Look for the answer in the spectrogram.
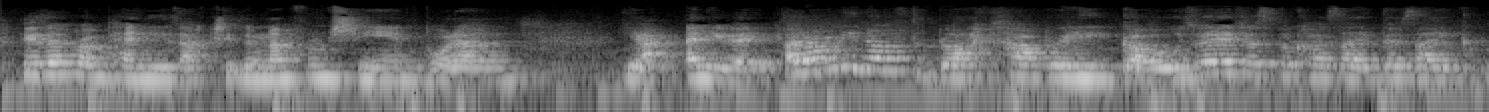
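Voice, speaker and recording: A woman's voice: on the high side, gravelly, recorded from a distance. A young woman with an Irish accent, chatting casually through a clothing try-on haul. She rambles and fills her talk with "like", and she sits well back from a camera set up across the room. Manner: chatty and rambling, heavy use of "like". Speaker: vlogger. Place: room at home. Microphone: camera set up at a distance. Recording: echoey room, voice off-mic, faint music.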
